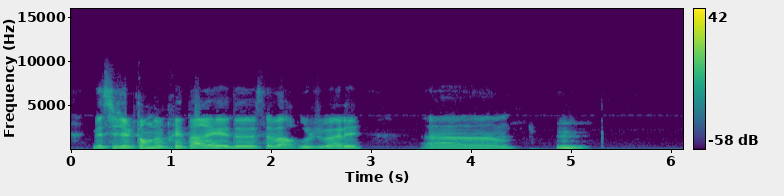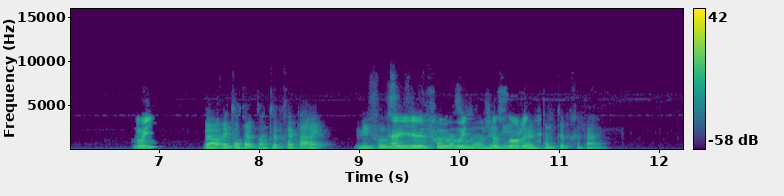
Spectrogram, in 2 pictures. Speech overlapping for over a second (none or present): present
